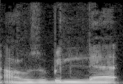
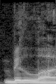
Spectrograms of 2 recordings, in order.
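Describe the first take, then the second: First: बिल्ला with a light, thin ल and front a; thin Allah. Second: बिल्ला with a heavy, dark ला; wrongly thick Allah. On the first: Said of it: "अल्लाह को बारीक पढ़ना है". (बिल्ला का लाम बारीक) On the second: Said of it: "बिल्ला नहीं पढ़ना है". (बिल्ला का लाम मोटा) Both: Shown as a demonstration.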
